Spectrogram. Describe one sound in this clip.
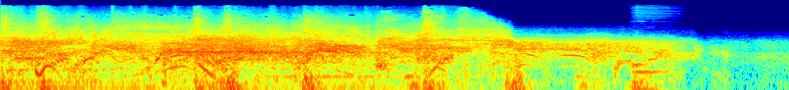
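Zombies snarl and growl close by.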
